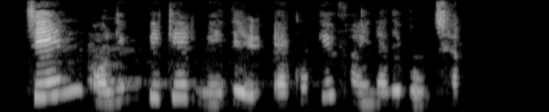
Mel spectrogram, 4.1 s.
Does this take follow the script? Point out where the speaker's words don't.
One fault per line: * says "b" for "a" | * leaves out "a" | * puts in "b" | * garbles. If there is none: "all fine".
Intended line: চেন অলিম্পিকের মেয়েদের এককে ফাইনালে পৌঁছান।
all fine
